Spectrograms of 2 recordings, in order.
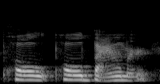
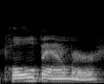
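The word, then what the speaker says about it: Paul Bäumer: Yeah, Paul Boehmer. – Yeah, Powell Boehmer. – Yeah. – Yeah. – You continue. – You were in the middle of a sentence. I just corrected you on his pronunciation.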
